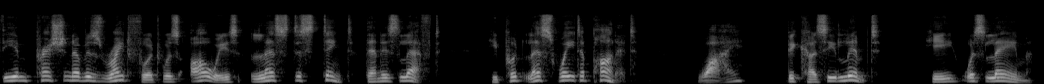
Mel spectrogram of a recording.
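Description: A man's voice: a little high, very animated, takes it slowly, pitched above the performer's own voice, full character voice. A man reading as a brilliant, self-assured Victorian detective who explains his deductions precisely. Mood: reasoning.

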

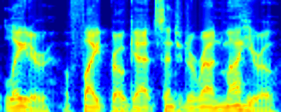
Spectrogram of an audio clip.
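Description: A young man narrating a comic in a theatrical, deliberate manner. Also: low-pitched, a bit bright, no echo. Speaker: manga dub reader.

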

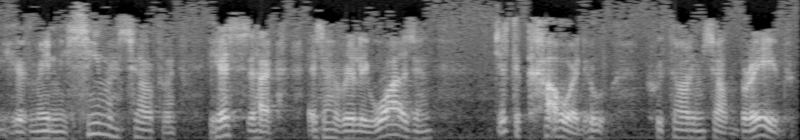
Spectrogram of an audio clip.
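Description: An actor playing a proud, guilt-ridden, impoverished young murderer in an old-time radio drama, halting and overwrought. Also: male voice, lowish voice, animated, breathy edge. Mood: humbled, penitent. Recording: muffled old radio recording.

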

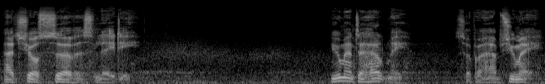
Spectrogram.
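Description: An actor playing a gruff, wry, guarded wandering ranger in a dramatic fantasy game cutscene. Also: male voice, on the low side, very animated, measured pace, bright, forceful tone, a little hiss or hum, full character voice. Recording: music behind.

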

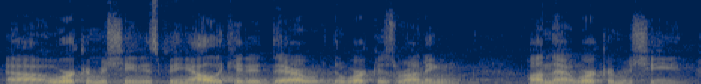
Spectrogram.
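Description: A man presenting a product on a live stage, relaxed and speaking with frequent fillers. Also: mid-range voice, brisk. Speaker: IT engineer presenting. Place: large stage, hall. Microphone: lapel mic. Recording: reverberant hall.

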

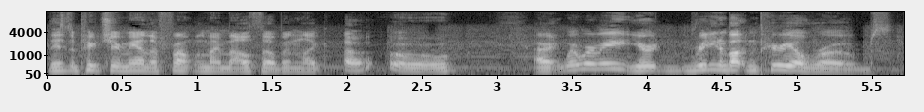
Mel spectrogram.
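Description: A man's voice: fairly high pitch, expressive, fast talker, soft background music. A man hosting a let's play with casual, joking commentary and a teasing manner. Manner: teasing, jokey.

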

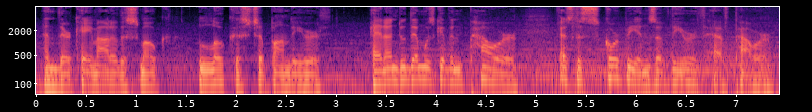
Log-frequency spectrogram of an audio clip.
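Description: A man narrating a dramatized scripture reading in a steady, grave voice. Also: sits low, moderate pace. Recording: narration over music.

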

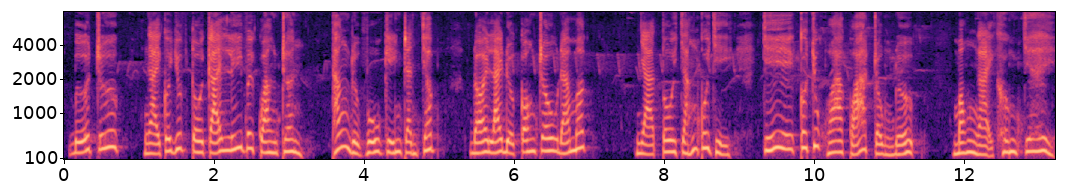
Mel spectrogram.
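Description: A woman's voice: a little high, normal speed, dark tone, lightly acted. A woman playing a humble, grateful peasant woman in a cartoon folk tale.

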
